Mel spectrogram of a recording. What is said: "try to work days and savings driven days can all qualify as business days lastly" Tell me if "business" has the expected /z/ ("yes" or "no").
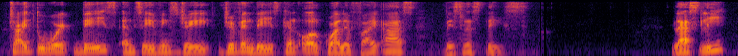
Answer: no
